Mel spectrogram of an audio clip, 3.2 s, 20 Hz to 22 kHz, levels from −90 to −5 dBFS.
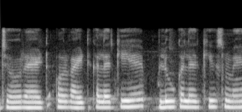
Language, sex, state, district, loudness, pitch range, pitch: Hindi, female, Madhya Pradesh, Bhopal, -14 LUFS, 195-215 Hz, 205 Hz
